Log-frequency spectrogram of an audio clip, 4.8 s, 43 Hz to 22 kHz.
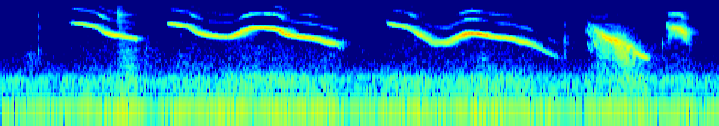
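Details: White Java sparrow, pet, recorded 5 August 2019, giving three long, high, wavering whistles that slide downward, followed by a harsh falling note and a brief high chirp, over a faint low hum.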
